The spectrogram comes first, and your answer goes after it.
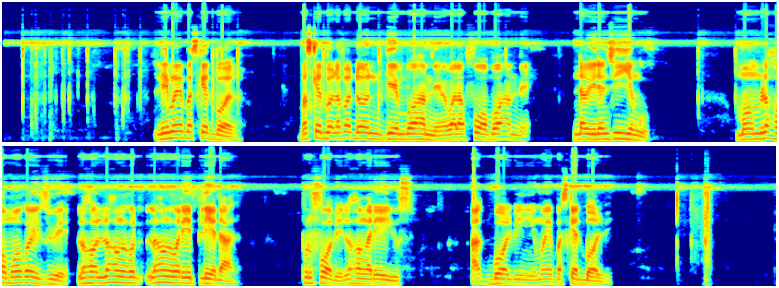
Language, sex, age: Wolof, male, 25-35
